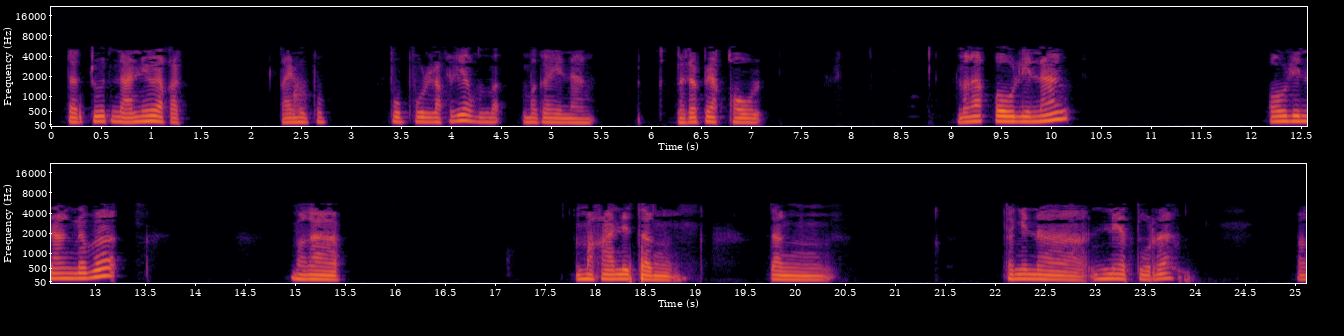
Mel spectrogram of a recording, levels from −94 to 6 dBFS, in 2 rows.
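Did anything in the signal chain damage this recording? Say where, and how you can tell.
Yes. At the codec stage, MP3 compression has plainly damaged this speech throughout: nothing remains above 5.6 kHz, and the sound is watery and swirly. A plain low-pass filter wouldn't swirl; weak frequency lines switching on and off between frames does, likely from a low bitrate around 24 kbps.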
